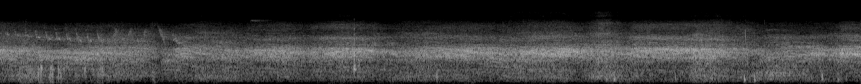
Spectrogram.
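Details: A loud crow chorus at the castle and palace ruins in Bychawa. Many harsh overlapping caws form a dense, continuous racket with no pauses.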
